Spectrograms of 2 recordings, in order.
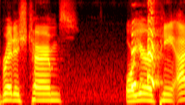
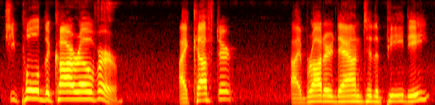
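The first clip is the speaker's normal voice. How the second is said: ordinary delivery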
